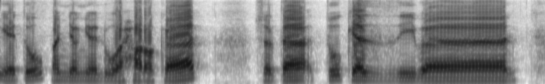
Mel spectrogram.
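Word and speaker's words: تُكَذِّبَانِ: panjangnya dua harakat serta tukadziban hati-hati dalam melafalkan Za jangan dibaca dengan Zai karena nanti merubah maknanya tukazzi makhrajnya agar sempurna kita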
